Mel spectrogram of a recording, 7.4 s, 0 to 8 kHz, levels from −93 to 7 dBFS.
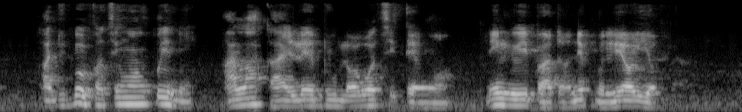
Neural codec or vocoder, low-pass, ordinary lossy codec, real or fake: codec, 16 kHz, 4 kbps, X-Codec, HuBERT features, trained on balanced general audio; 7.2 kHz; AAC, 48 kbps; fake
